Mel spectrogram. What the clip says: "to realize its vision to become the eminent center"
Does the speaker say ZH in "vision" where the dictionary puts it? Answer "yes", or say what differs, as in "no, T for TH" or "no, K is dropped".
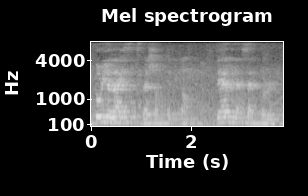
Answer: no, SH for ZH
